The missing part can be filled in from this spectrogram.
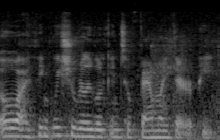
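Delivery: ordinary talk, nothing marked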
